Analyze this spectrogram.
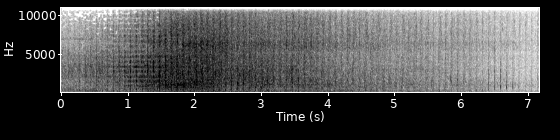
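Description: Helicopter rotors beating in a fast, even rhythm, swelling to loudest about two seconds in and then slowly fading as the helicopters fly off.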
